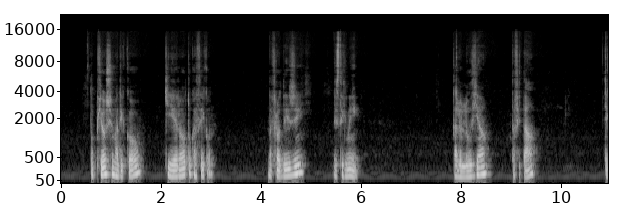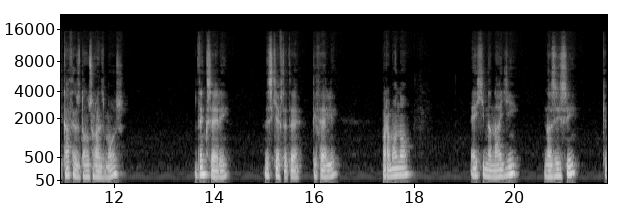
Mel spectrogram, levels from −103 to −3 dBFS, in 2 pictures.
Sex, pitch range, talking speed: male, 105-135 Hz, 90 wpm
